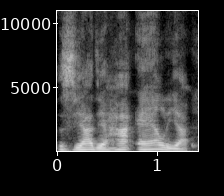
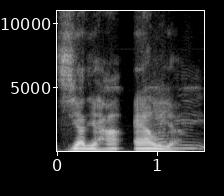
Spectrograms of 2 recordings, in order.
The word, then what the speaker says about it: Ziadiaha Elia: that is my name, so I pronounce it as my father pronounced it, Ziadiaha Elia.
